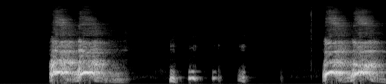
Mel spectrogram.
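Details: Playful barking from Coco, a male cocker spaniel, pestering for a game with his ball. A pair of sharp barks, a gap with faint soft sounds, then another pair of barks.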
